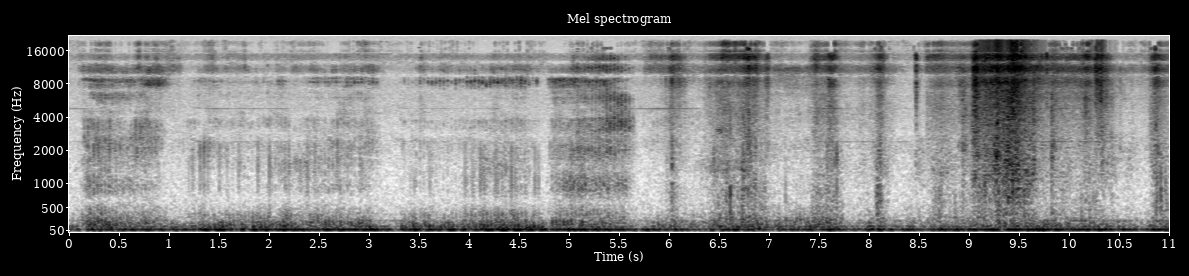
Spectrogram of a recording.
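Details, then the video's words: Domestic cat purring: a steady, low rumbling drone that runs unbroken through the whole recording with a soft pulsing rhythm, overlaid by scattered faint rustles and brief clicking sounds close to the microphone. "Purry Kisses"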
